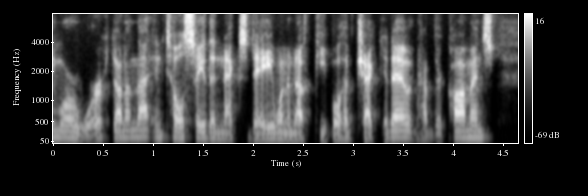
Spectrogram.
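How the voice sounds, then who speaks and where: In a dry, close recording with a quiet background, a man talks with a slight Canadian accent. His voice is fairly high, with ordinary pitch variation. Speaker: software engineering manager. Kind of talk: casual talk at online meetup. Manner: casual, many filler words.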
